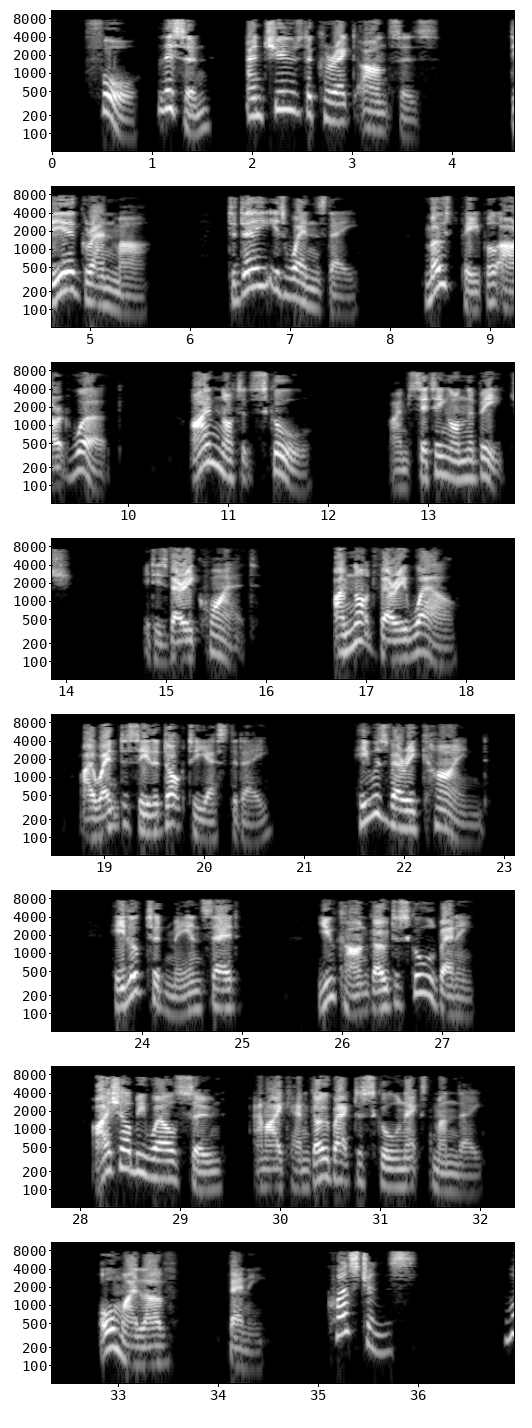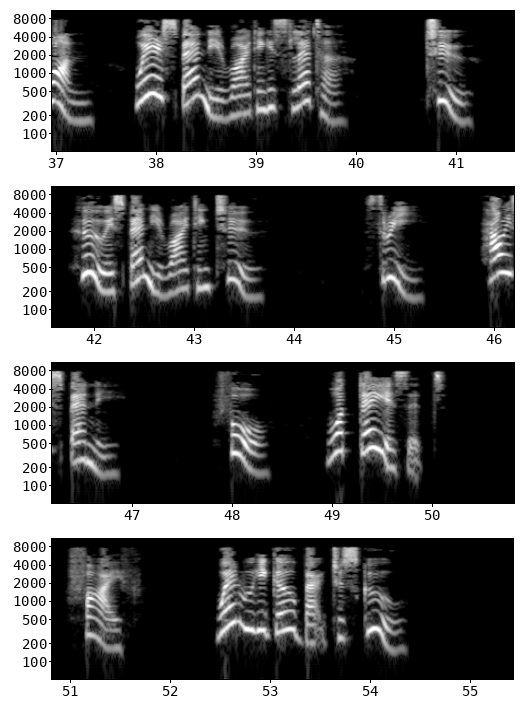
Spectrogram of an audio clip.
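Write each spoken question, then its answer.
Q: Where is Benny writing his letter?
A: On the beach

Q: Who is Benny writing to?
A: His grandma

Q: How is Benny?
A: He is not very well

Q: What day is it?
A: Wednesday

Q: When will he go back to school?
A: Next Monday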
